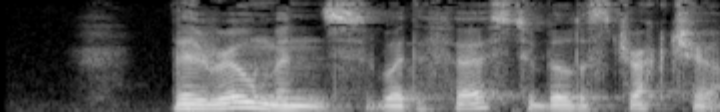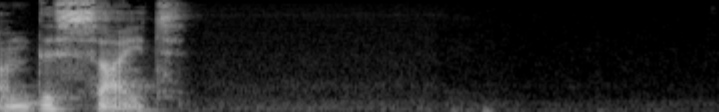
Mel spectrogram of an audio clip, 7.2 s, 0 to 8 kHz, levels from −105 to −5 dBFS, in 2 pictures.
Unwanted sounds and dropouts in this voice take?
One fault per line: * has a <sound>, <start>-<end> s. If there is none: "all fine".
all fine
